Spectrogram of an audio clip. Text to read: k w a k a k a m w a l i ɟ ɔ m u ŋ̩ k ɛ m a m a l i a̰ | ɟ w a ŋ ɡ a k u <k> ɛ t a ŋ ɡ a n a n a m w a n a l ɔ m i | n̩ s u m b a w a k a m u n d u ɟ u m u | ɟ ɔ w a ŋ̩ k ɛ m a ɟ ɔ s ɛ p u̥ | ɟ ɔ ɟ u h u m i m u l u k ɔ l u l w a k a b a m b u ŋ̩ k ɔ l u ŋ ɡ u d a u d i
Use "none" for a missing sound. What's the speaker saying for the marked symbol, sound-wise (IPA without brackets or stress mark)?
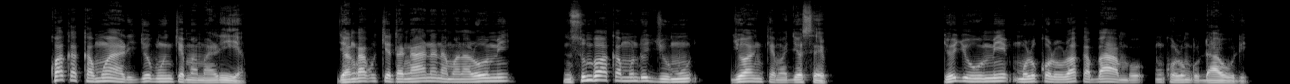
k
